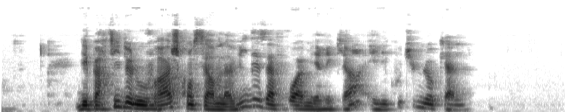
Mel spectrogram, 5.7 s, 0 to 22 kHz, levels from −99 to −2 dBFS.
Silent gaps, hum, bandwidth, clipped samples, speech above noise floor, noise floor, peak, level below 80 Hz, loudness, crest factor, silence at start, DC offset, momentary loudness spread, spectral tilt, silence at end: none; none; 7.6 kHz; under 0.1%; 62 dB; -78 dBFS; -2 dBFS; -54 dBFS; -17 LUFS; 16 dB; 0.8 s; under 0.1%; 12 LU; -6 dB/octave; 1 s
